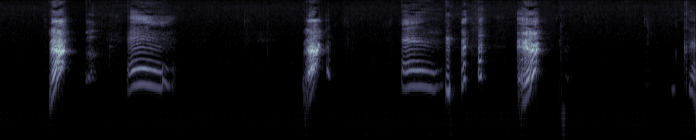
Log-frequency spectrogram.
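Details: Hiccups while laughing: sharp hiccup bursts repeating between stretches of laughter in a quiet room.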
